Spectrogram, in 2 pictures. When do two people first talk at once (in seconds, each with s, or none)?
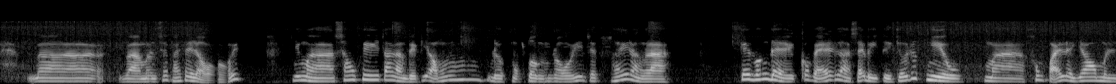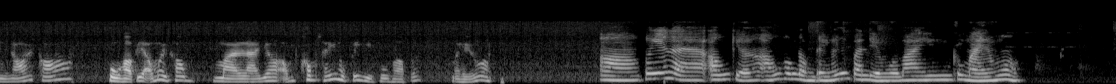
none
